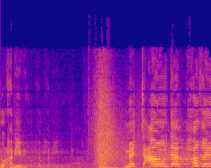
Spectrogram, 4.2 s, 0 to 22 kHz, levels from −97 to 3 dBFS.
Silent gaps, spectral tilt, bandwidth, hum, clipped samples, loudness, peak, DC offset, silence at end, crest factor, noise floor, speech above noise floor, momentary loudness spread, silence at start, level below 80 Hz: none; -3 dB/octave; 16.5 kHz; none; under 0.1%; -19 LUFS; -2 dBFS; under 0.1%; 0 s; 20 dB; -45 dBFS; 26 dB; 23 LU; 0 s; -40 dBFS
